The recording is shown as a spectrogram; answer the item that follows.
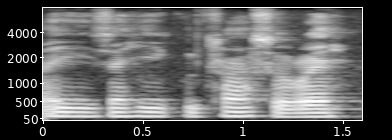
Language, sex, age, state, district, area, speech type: Manipuri, male, 30-45, Manipur, Thoubal, rural, spontaneous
